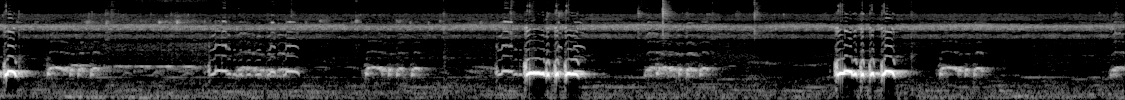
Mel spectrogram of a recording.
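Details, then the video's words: Local zebra dove in full voice, a lure to get other zebra doves singing: soft low cooing phrases repeat every second or two, broken twice by louder, wavering, throaty coo bursts, over a low background rumble and a steady faint high whine. "Perkutut Lokal Gacor Suara Besar Cocok Untuk Pancingan Semua Jenis Burung Perkutut Agar Bunyi"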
